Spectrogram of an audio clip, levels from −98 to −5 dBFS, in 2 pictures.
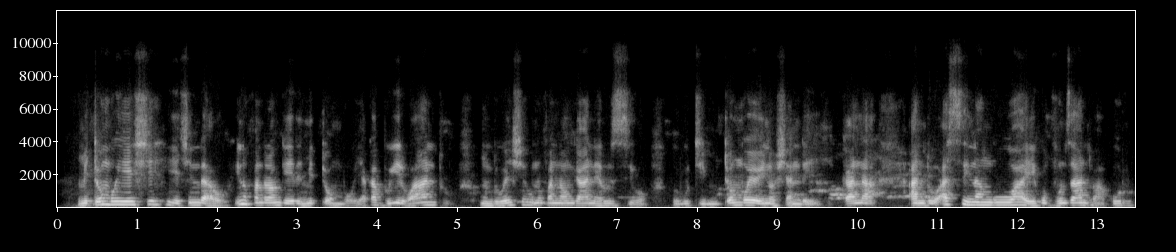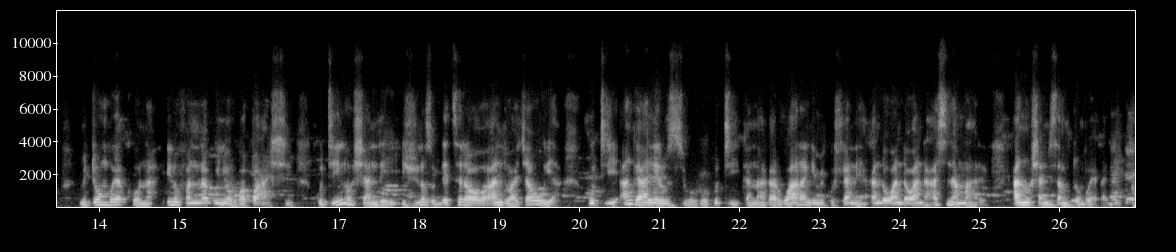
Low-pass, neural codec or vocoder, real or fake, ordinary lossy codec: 7.2 kHz; none; real; Opus, 32 kbps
